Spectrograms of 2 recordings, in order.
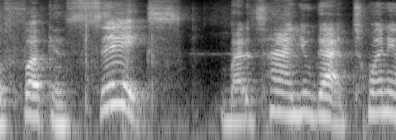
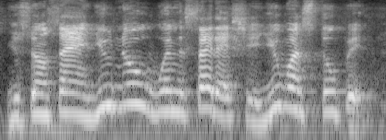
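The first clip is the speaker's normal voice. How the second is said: ordinary talk, nothing marked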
